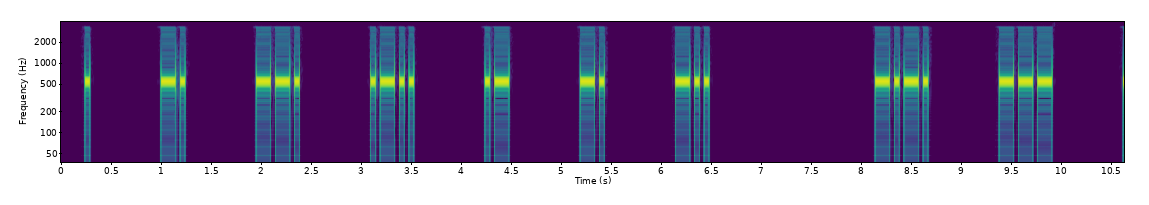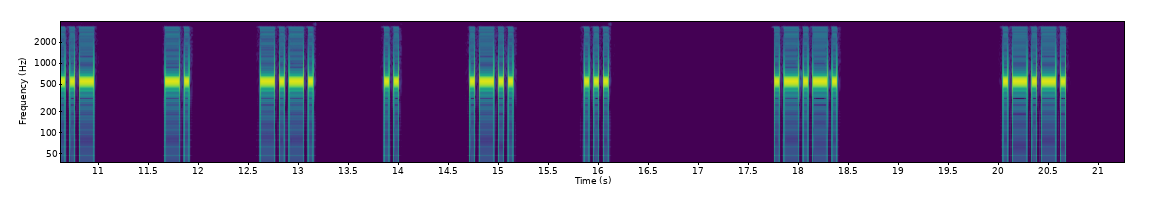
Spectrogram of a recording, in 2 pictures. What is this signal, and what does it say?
Morse code, heard as a keyed tone, about 25 wpm, spaced as for 10 wpm, 550 Hz. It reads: ENGLAND COUNCILS <AR> <AR>
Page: news-headlines-in-morse-code-at-10-wpm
